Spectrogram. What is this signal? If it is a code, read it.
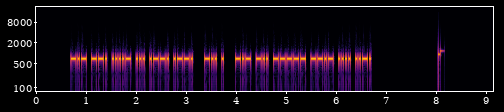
Morse code, heard as a keyed tone, about 34 wpm, 700 Hz. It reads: KG4SPP DE KD0QHF
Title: USA Callsign DE Callsign - 6 Characters - 35wpm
